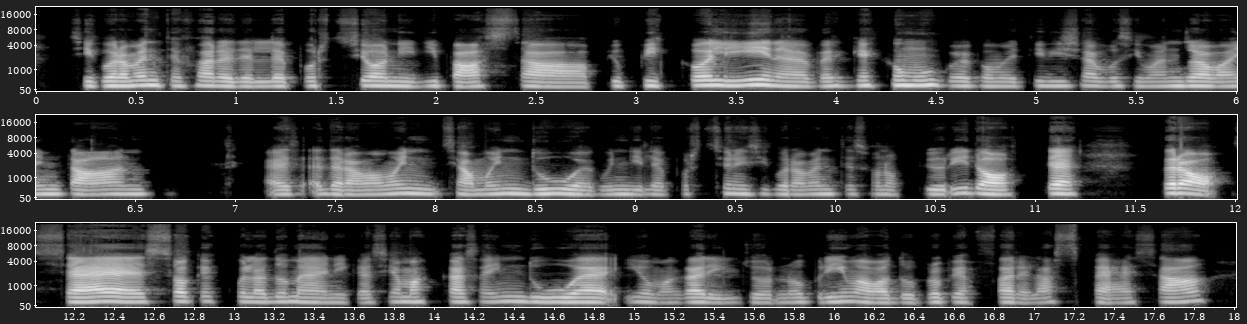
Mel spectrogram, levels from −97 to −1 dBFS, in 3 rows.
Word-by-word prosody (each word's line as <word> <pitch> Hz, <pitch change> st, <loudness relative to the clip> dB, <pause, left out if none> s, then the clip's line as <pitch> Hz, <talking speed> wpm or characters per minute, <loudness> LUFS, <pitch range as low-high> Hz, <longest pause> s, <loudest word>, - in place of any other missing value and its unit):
sicuramente 185 Hz, +2 st, +1 dB
fare 185 Hz, -1 st, +1 dB
delle 170 Hz, +1 st, -3 dB
porzioni 180 Hz, 0 st, -2 dB
di 180 Hz, +2 st, -8 dB
pasta 165 Hz, -2 st, +1 dB
più 180 Hz, -, -10 dB
piccoline 195 Hz, -1 st, +2 dB
perché 180 Hz, +3 st, -4 dB
comunque 200 Hz, -2 st, 0 dB
come 170 Hz, -1 st, -8 dB
ti 185 Hz, -, -13 dB
dicevo 180 Hz, 0 st, -7 dB
si 175 Hz, 0 st, -13 dB
mangiava 175 Hz, 0 st, 0 dB
in 180 Hz, +1 st, -3 dB
tan 180 Hz, +1 st, +2 dB, 0.6 s
e 170 Hz, 0 st, -5 dB
ed 175 Hz, 0 st, -8 dB
eravamo 170 Hz, +2 st, -1 dB
in 195 Hz, -2 st, -3 dB
siamo 175 Hz, -2 st, -2 dB
in 190 Hz, +1 st, -2 dB
2 180 Hz, -2 st, -1 dB
quindi 170 Hz, +1 st, -8 dB
le 165 Hz, -1 st, -11 dB
porzioni 180 Hz, +2 st, -9 dB
sicuramente 175 Hz, 0 st, -8 dB
sono 170 Hz, -1 st, -12 dB
più 175 Hz, -, -6 dB
ridotte, 190 Hz, 0 st, +4 dB, 0.4 s
però 210 Hz, -2 st, +8 dB
se 185 Hz, +1 st, +7 dB
so 185 Hz, +2 st, -2 dB
che 200 Hz, 0 st, -12 dB
quella 190 Hz, -3 st, -4 dB
domenica 170 Hz, -3 st, -4 dB
siamo 190 Hz, +2 st, -7 dB
a 185 Hz, -, -6 dB
casa 185 Hz, 0 st, -3 dB
in 200 Hz, +2 st, -6 dB
2 180 Hz, -2 st, +1 dB
io 185 Hz, -1 st, -9 dB
magari 170 Hz, +1 st, -2 dB
il 160 Hz, 0 st, -12 dB
giorno 165 Hz, +1 st, -11 dB
prima 185 Hz, +1 st, -3 dB
vado 160 Hz, -1 st, -3 dB
proprio 175 Hz, 0 st, -7 dB
a -, -, -26 dB
fare 170 Hz, -3 st, -4 dB
la 165 Hz, -, -8 dB
spesa, 175 Hz, +4 st, -2 dB
180 Hz, 175 wpm, -22 LUFS, 170-185 Hz, 0.6 s, però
